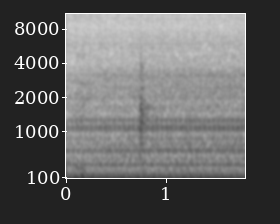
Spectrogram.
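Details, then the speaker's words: Audi Q7 with engine idling after air suspension compressor and valve block replacement: steady low hum with unchanging pitch as rear then front rise slowly; normal compressor running. "I can hear the compressor going. Yeah, front's going up nice and slowly. So far so good."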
